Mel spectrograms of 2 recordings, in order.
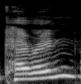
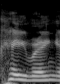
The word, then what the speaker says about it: Kering: And that is the news that Vestiaire have had a massive round of investment from, I'm going to say this wrong, I think, Kering. I got this wrong earlier. – Well done. Not Keyring.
